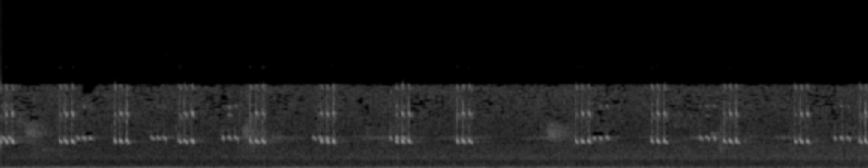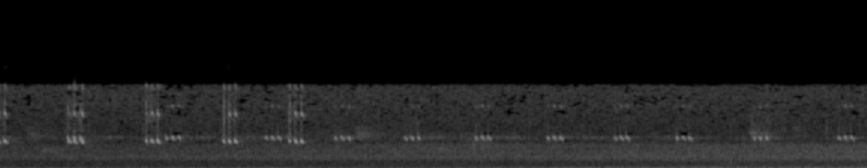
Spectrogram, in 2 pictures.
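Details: Chorus of crickets across a broad meadow at morning, thin high chirps in quick pulsed bursts, irregularly spaced and thinning out toward the end, set against a heavy low rumble.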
